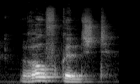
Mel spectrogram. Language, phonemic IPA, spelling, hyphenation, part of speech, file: Dutch, /ˈroːf.kʏnst/, roofkunst, roof‧kunst, noun, Nl-roofkunst.ogg
- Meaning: stolen art, looted art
